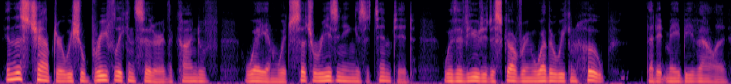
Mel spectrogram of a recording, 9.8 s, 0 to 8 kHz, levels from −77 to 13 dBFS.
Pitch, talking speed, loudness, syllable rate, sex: 125 Hz, 190 wpm, -17 LUFS, 5.2 syllables/s, male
